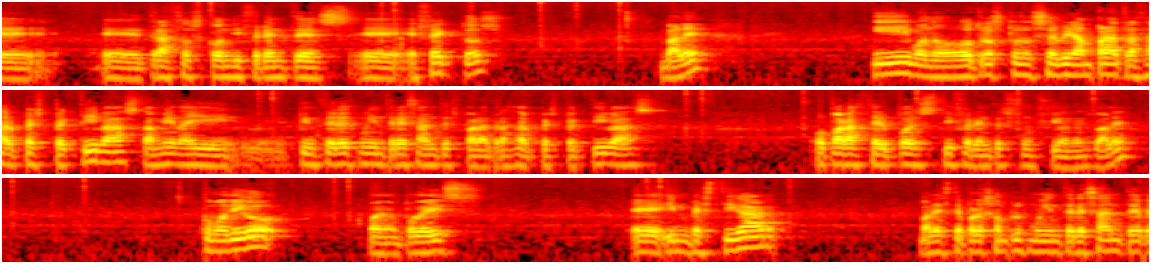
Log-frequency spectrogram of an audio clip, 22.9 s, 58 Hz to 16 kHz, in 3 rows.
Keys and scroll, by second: 2.8 space, 12.6 space, 20.0 space.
